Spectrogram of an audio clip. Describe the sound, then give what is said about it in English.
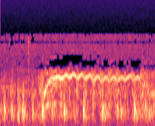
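A restless paint horse whinnies while rearing and pawing the ground, a wavering high-pitched cry held for over a second above a steady run of rhythmic thumping beats. “Scout continued to whinny, rear, and paw the ground as Randy led him to the corral. The behavior of the paint horse was something new to the rancher.”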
